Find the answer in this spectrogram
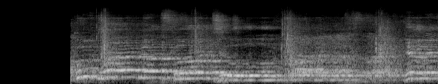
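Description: A group of voices singing together in harmony, holding long notes that shift in pitch every half second or so; the singing cuts in suddenly under a second in, after silence.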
